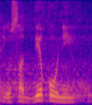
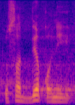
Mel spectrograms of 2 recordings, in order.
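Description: First: The qaf is said with a u vowel after it. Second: The qaf is said with no vowel after it. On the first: It describes a state. "بالرفع" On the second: It answers the request. "بسكون القاف"

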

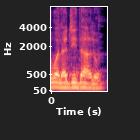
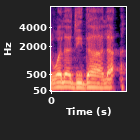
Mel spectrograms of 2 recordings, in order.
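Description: First: The word jidal ends in the nunated ending un. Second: The word jidal ends in the short vowel a. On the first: Only a single instance of disputing is negated. "ما قال ولا جدال" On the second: Every kind of disputing is negated. "بل قال ولا جدال"

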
